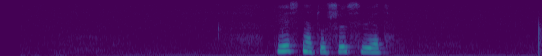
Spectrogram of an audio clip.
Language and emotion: Russian, neutral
